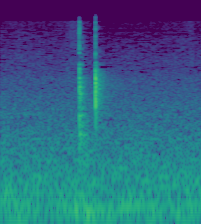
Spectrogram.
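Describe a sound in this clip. Snooker balls click against each other.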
